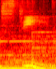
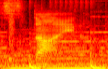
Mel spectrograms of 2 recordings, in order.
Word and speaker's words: Stein: I know it's Stein. Why am I saying Steam? Is it because I want it to rhyme with neon? Steam. No, it's Stein.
